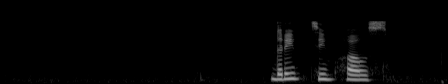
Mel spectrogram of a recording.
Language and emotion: Russian, neutral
